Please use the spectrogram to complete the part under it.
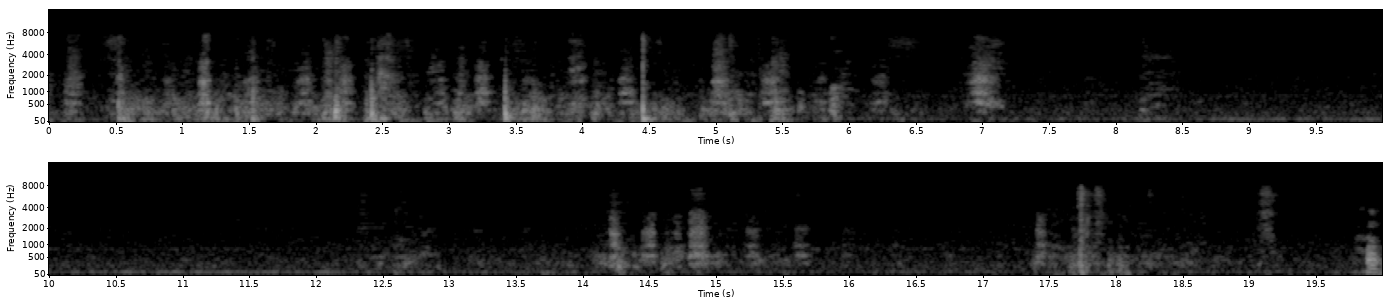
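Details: Siberian Husky at five in the morning, during what is called a fight; irregular breathy panting and huffs with soft whimpers, busy in the first seven seconds, quieter in the middle, then renewed bursts near the end.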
